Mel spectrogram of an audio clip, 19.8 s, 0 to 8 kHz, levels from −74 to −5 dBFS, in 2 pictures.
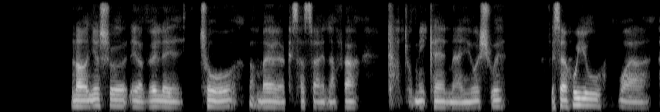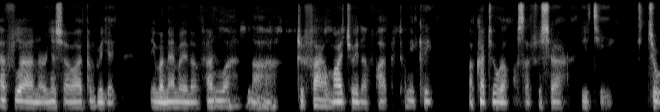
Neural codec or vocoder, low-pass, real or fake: codec, 16 kHz, 0.5 kbps, FunCodec, trained on Chinese and English, 25 frames a second; 7.2 kHz; fake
